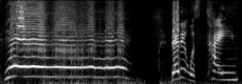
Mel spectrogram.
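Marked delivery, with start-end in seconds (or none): 0.0-2.0 high, loud cheering yay; wild crowd yay. Acted.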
